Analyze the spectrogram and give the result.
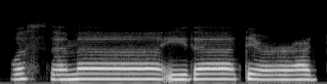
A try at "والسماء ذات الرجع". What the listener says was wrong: One more time on the sama, a little bit longer. والسماء ذات الرجع.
